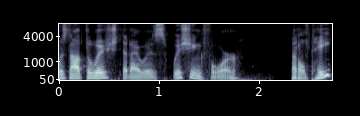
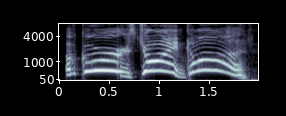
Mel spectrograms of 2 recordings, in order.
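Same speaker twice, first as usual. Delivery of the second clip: very high, loud squeaky cheers; overeager boy believer; 5 dB louder, slower than usual. Acted. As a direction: squeal an eager welcome. Character eagerly welcomes recruit.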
